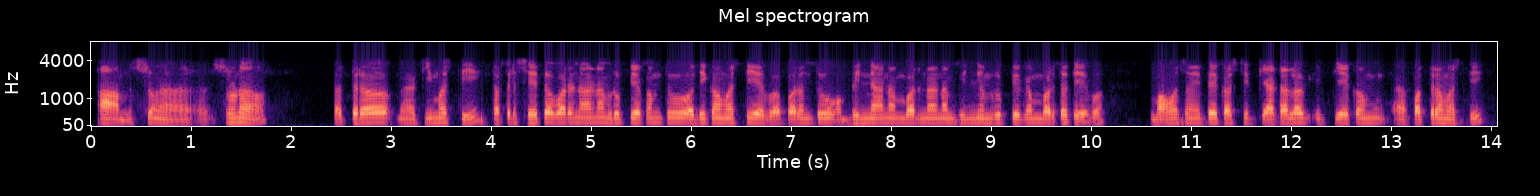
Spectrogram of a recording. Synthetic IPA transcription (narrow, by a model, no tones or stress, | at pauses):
aːms | sɾuɳɐ | t̪ɐt̪ɾɐkimɐst̪it̪ɐt̪ɾɐseːt̪ɐʋɐɾɳaːɳɐmɾupjɐkɐmt̪uɐd̪ʱikɐmɐst̪ieːbɐpɐɾɐnt̪ubʱinjaːɳɐmbɐɾɳaːɳɐmbʱinjɐmɾupjɐkɐmbɐɾt̪ɐt̪eːbɐ | mɐʋɐsɐmɐpekɐsʈit̪̚kjaːʈaːloɡit̪jekɐmpɐt̪ɾɐmɐst̪i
